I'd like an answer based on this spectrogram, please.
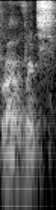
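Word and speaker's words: Wirtz: Flor florit I mean the Germans don't Pronounce W but Vitz and Vitz a player Madrid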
